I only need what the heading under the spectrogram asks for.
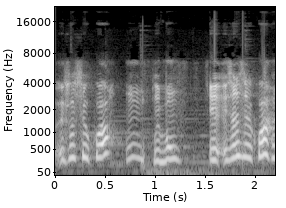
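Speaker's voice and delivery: talking with mouth full. Describing how they taste everything, the speaker acts out asking questions: mock talking with mouth full. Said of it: "la bouche pleine, très élégamment".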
